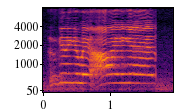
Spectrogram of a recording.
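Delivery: high wail, stretched on EYE; distressed wail. Real, not acted. Cutter with hair falling in the eye, high distressed wail. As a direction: wail in real discomfort.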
